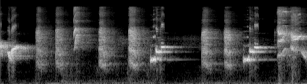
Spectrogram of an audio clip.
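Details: A white-rumped shama, stirred up by a rival, delivers its repertoire as short punchy bursts about every quarter second, harsh and broadband, with clear ringing whistled notes at about 1.6 and 2.5 seconds.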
